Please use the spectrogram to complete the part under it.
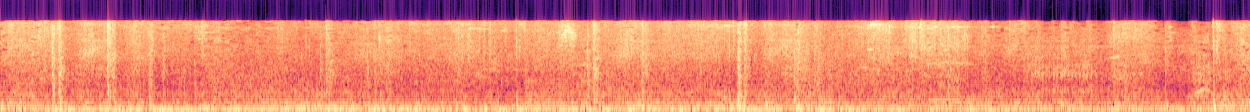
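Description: A gun fires in rapid bursts with sharp blasts.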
